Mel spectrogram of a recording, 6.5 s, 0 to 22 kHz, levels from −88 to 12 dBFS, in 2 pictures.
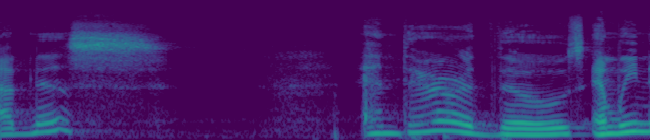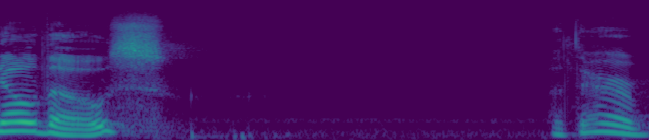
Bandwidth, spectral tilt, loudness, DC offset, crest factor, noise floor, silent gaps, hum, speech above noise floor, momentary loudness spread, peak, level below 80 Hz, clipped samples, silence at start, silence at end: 15 kHz; -4.5 dB/octave; -34 LUFS; under 0.1%; 20 dB; -80 dBFS; none; none; 46 dB; 15 LU; -16 dBFS; -76 dBFS; under 0.1%; 0 s; 0 s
